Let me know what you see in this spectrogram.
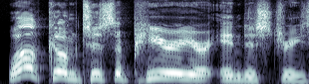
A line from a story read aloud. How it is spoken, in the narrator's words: shouted across the room, quite out of necessity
